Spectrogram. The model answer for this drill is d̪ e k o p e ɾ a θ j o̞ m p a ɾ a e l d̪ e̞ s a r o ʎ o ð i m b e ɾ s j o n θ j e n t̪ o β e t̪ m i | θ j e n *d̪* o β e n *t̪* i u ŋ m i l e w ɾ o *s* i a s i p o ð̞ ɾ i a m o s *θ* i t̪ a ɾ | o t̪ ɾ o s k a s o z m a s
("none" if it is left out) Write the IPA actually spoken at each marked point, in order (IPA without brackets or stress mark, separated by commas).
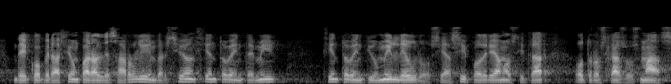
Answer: t̪, t̪, s, θ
